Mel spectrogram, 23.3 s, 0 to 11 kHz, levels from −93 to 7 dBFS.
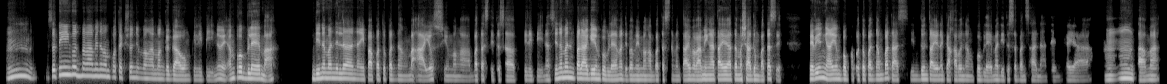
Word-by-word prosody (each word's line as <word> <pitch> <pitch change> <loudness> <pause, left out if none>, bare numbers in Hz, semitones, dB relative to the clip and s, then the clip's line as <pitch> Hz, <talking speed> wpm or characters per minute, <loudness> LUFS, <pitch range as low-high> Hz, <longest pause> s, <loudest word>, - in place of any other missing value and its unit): Hmm. 210 -1 -1 0.2
Sa 215 +6 0
tingin 270 +3 +3
ko, 280 - +3
marami 230 -1 0
namang 215 -2 -1
proteksyon 185 -1 -4
yung 170 -2 -8
mga 155 -1 -2
manggagawang 130 -4 0
Pilipino, 120 +1 -10
eh, 130 -4 0
ang 165 - -2
problema, 155 -9 +4 0.8
hindi 150 +1 +1
naman 170 0 +3
nila 155 -2 +3
naipapatupad 130 -1 -1
ng 120 -1 -8
maayos 130 +5 0 0.2
yung 115 -1 -11
mga 110 -2 -10
batas 115 +1 -3
dito 115 - -12
sa 110 -1 -2 0.2
Pilipinas. 120 -1 -8
'Yon 155 +3 +2
naman 180 -2 +4
palagi 150 -1 +7
yung 145 - -1
problema, 125 0 +1
'di 120 - -8
ba? 125 - -1
May 120 0 -2
mga 120 -1 -4
batas 120 0 -5
naman 115 -1 -12
tayo, 120 +1 +2
marami 125 +2 +3
nga 130 - +5
tayo 130 0 +5
yata 135 +1 +3
masyadong 130 -1 +3
batas, 145 +5 0
eh. - - -12 0.5
Pero 145 0 +5
'yon 180 0 +3
nga 135 - +7
yung 145 0 +2
pagpapatupad 130 0 0
ng 130 +1 -1
batas, 160 -8 0
'yon 125 -1 -14
do'n 135 -1 -2
tayo 130 -2 +3
nagkakaroon 120 0 -3
ng 115 -1 -9
problema 120 -1 -4
dito 115 -1 -10
sa 120 - -7
bansa 110 -1 -7
natin, 105 0 -17
kaya 110 -1 -9 0.3
mm, 150 +5 -1
tama, 120 +2 -1
130 Hz, 165 wpm, -23 LUFS, 120-155 Hz, 0.8 s, palagi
